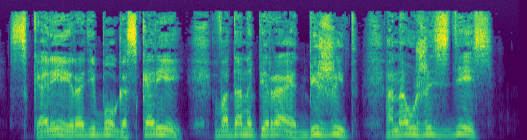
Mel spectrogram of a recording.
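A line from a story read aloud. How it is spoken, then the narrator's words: Shouting. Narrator (Russian): Генрих кричал им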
